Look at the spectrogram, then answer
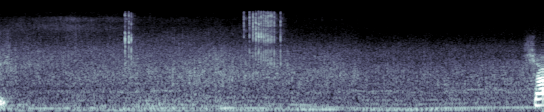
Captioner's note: handcuffs tightening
